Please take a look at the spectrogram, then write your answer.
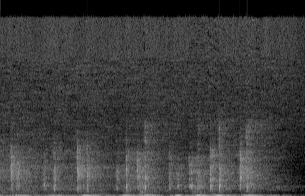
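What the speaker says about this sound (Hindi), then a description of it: "यहाँ पे शिफ्ट के साथ कॉलन बटन प्रेस करेंगे, कॉलन लग जाएगा।" Fast typing on a computer keyboard while writing HTML and CSS code, a steady patter of close key clicks with soft thumps beneath, no voices.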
